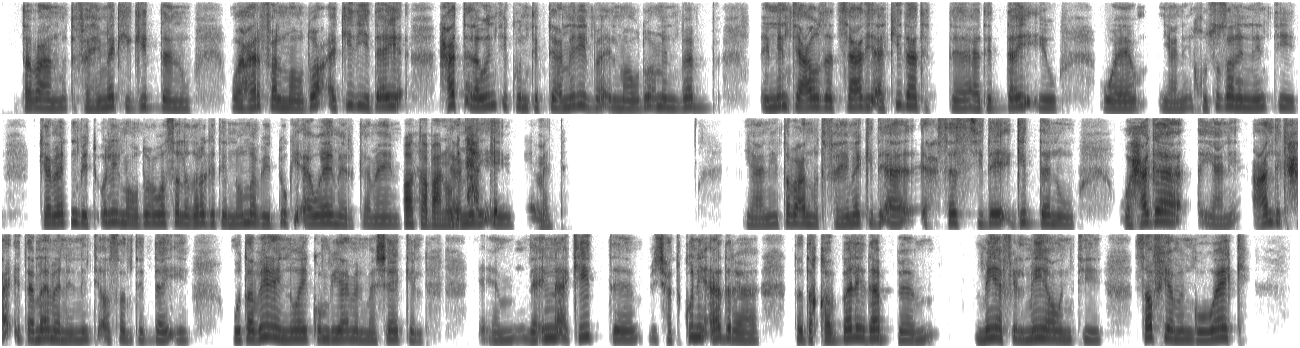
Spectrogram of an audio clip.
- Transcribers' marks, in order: none
- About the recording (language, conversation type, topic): Arabic, advice, إزاي أتعامل مع الزعل اللي جوايا وأحط حدود واضحة مع العيلة؟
